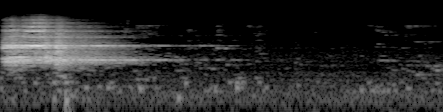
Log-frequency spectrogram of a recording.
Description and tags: Gnashing of metal
sound from downtown of the Kyiv, Ukraine
foley, grinding, INDUSTRIAL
